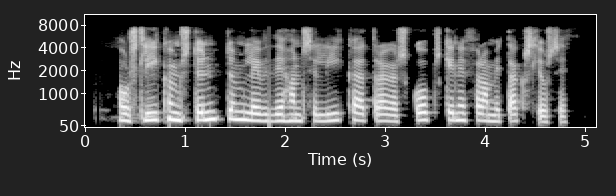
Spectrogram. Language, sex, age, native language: Icelandic, female, 30-39, Icelandic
